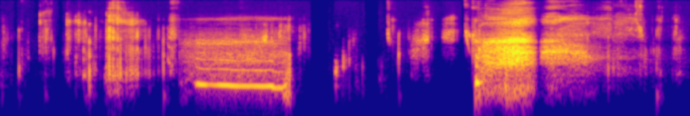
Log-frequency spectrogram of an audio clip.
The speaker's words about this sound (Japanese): つば、おいしい。弟くんとのキス、久しぶりだね。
